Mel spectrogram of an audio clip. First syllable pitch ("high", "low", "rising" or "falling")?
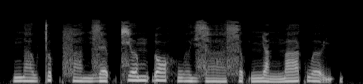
low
